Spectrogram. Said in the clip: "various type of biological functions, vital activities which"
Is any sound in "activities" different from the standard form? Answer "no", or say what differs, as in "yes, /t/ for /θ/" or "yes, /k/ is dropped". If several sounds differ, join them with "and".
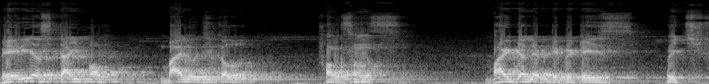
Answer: yes, /b/ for /v/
